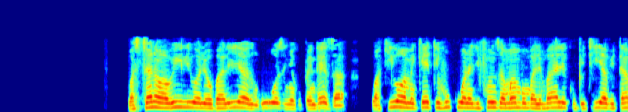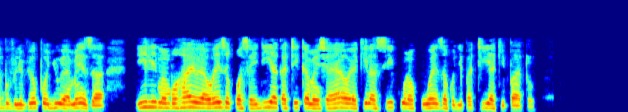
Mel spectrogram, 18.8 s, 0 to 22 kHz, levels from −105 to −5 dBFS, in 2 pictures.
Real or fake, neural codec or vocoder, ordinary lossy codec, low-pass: fake; vocoder, 24 kHz, 100 mel bands, Vocos; MP3, 32 kbps; 5.4 kHz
